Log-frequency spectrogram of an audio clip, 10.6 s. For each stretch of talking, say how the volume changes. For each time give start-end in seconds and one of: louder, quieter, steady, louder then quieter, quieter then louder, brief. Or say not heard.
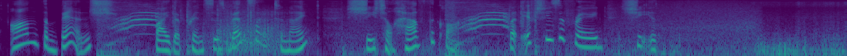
0.1-8.2 steady.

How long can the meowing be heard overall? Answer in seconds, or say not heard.
3 s.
